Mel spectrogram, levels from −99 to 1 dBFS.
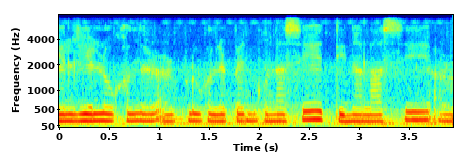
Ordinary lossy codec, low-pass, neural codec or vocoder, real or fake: none; 7.2 kHz; none; real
